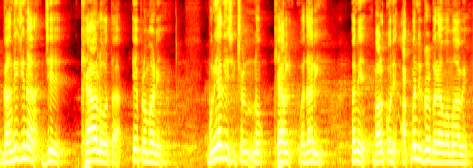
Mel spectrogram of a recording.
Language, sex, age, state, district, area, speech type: Gujarati, male, 45-60, Gujarat, Amreli, rural, spontaneous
